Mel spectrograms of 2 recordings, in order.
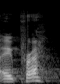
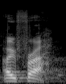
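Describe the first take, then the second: First: The middle sound is a plain P. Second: The middle sound is an F. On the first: The speaker calls it wrong. "not Oprah, as I first thought it was" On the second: The speaker calls it right. "but it's Ophrah"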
